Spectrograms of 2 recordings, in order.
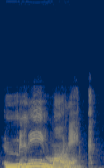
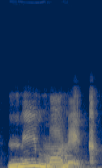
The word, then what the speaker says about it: mnemonic: The first word has a silent M at the beginning, mnemonic. It's not mnemonic. The M is silent, mnemonic.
